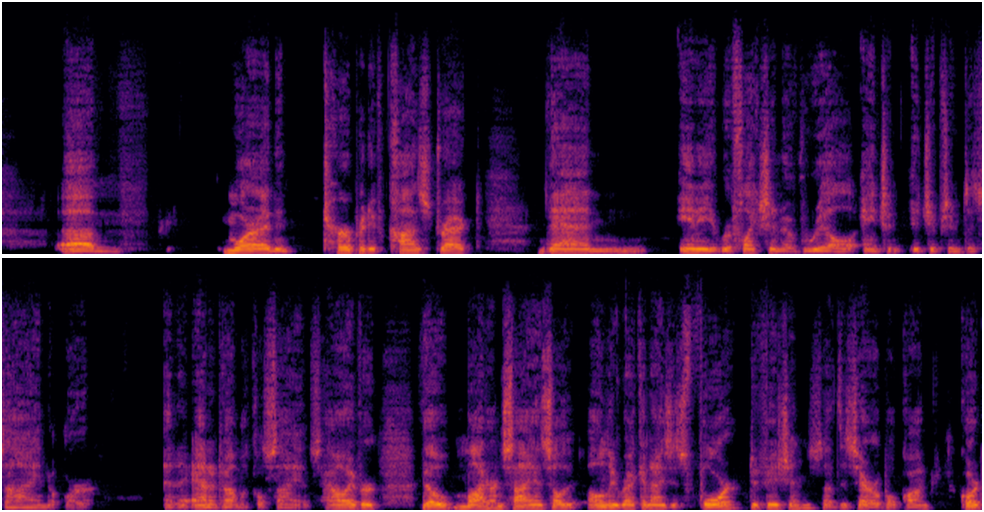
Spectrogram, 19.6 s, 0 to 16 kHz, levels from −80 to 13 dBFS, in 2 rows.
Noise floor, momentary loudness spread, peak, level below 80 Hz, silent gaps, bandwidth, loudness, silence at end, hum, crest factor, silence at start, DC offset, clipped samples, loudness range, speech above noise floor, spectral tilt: -67 dBFS; 16 LU; -4 dBFS; -62 dBFS; none; 14 kHz; -21 LUFS; 0 s; none; 18 dB; 0 s; under 0.1%; under 0.1%; 7 LU; 46 dB; -4.5 dB/octave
